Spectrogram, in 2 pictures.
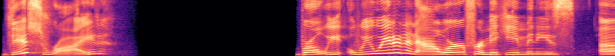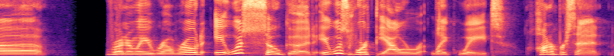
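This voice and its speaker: A woman's voice: fairly high pitch, animated, slow pace. A woman chatting casually on a livestream as a variety game streamer, with a bubbly, cute anime-streamer delivery.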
